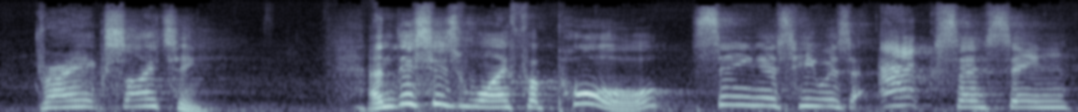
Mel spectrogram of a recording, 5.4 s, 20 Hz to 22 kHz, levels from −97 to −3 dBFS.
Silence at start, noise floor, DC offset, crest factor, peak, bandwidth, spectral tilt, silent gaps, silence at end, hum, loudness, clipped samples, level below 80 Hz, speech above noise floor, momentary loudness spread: 0.2 s; -57 dBFS; under 0.1%; 20 dB; -8 dBFS; over 20 kHz; -2.5 dB/octave; none; 0.05 s; none; -26 LUFS; under 0.1%; -66 dBFS; 30 dB; 7 LU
